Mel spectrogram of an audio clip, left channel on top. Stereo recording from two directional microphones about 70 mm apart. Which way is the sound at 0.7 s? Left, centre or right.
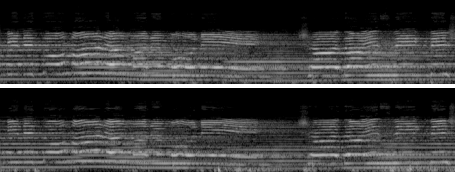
Right.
